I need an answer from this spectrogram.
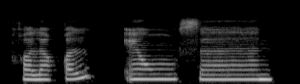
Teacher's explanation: instead of the sound being clear, like the sound of letter N, it has to be concealed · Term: ikhfa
